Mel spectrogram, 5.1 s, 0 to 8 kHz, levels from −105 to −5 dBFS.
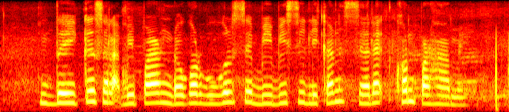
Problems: none marked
